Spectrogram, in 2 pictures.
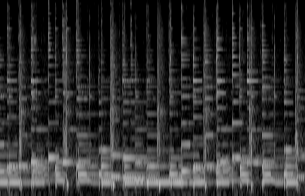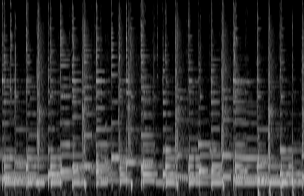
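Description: Background music: a quick, light tune on plucked strings, with many short notes in a steady rhythm.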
